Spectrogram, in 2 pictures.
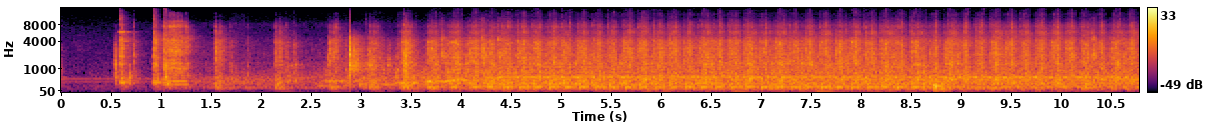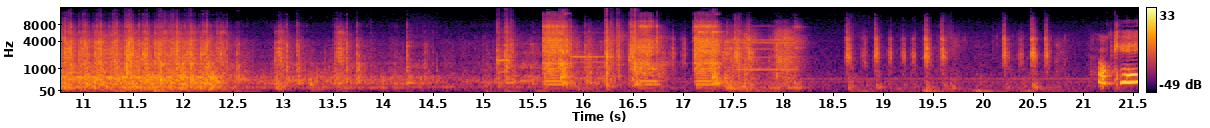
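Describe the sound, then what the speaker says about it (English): Embroidery machine stitching black thread for the nose and eyes on a felt teddy bear in the hoop, running in a steady rapid rattle for about ten seconds, then short stop-start bursts of stitching. "I have put in the black thread to embroider the nose and the eyes"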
